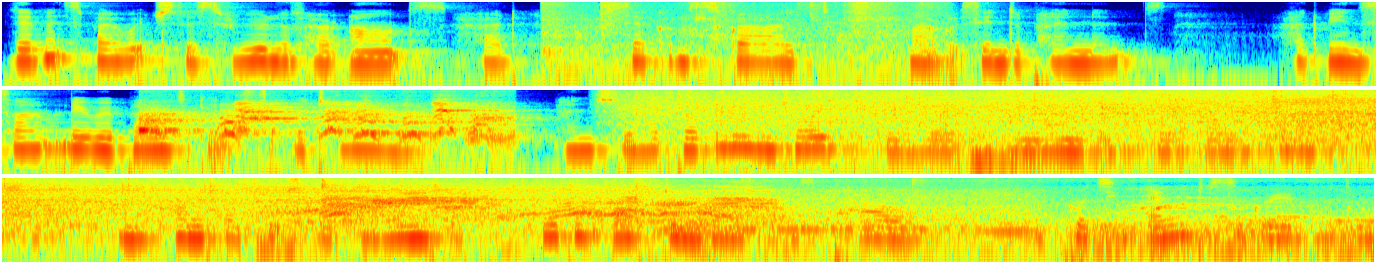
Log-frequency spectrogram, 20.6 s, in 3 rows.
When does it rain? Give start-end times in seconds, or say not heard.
9.8-20.5.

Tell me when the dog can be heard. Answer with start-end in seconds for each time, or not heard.
2.6-4.8, 7.5-9.4, 15.0-17.8.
